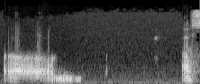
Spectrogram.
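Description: A woman's voice holding a drawn-out hesitation vowel that trails off in pitch, then about a second of quiet room noise before her speech starts again near the end.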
